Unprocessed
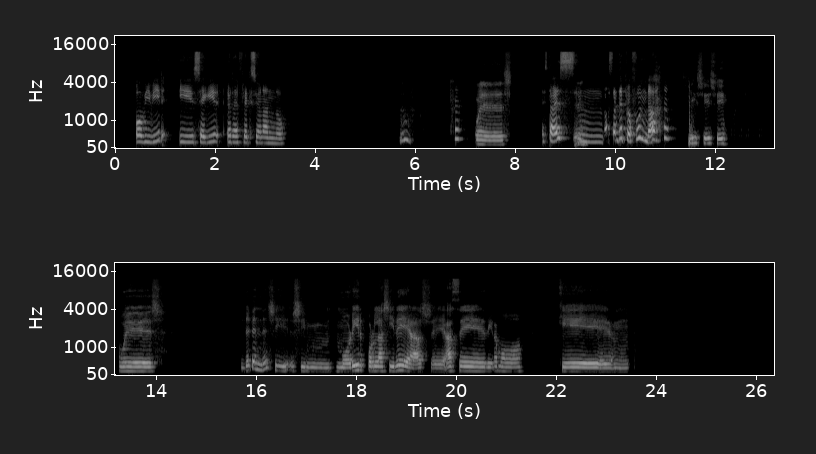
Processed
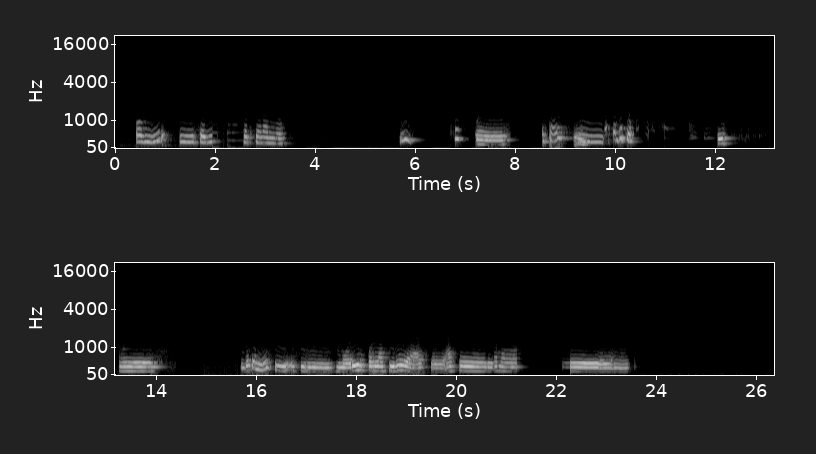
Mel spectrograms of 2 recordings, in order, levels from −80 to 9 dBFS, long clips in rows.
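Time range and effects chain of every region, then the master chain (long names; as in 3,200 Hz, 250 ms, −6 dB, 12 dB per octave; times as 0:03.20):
0:01.94–0:02.56: pair of resonant band-passes 320 Hz, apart 2.8 octaves + downward compressor 8 to 1, threshold −59 dBFS + one-pitch LPC vocoder at 8 kHz 280 Hz
0:07.47–0:08.96: downward compressor 5 to 1, threshold −38 dBFS + leveller curve on the samples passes 2
0:10.37–0:12.06: Butterworth high-pass 750 Hz + gate with flip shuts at −31 dBFS, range −32 dB + downward compressor 10 to 1, threshold −52 dBFS
0:13.88–0:19.62: mu-law and A-law mismatch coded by mu + moving average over 5 samples
0:21.21–0:22.29: high-pass filter 900 Hz + downward compressor 5 to 1, threshold −56 dBFS
whole clip: Butterworth low-pass 820 Hz 48 dB per octave; low shelf with overshoot 500 Hz +12.5 dB, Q 1.5; mains-hum notches 60/120/180/240/300/360 Hz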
